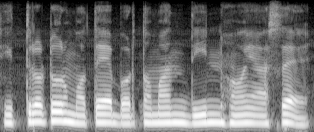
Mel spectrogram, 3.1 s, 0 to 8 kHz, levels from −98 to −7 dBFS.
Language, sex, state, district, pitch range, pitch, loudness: Assamese, male, Assam, Sonitpur, 135-145 Hz, 140 Hz, -13 LUFS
